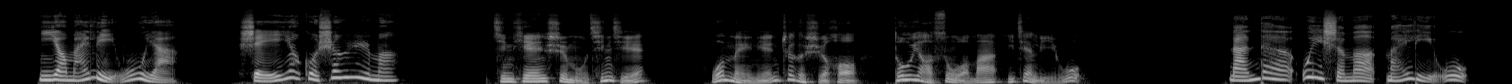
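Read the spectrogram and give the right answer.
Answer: 今天是母亲节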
